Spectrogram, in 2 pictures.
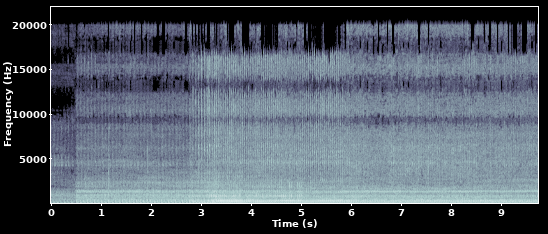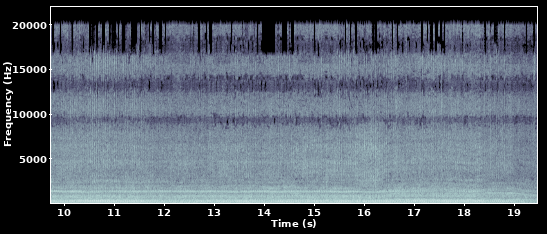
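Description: A self-propelled KSM 0.6 mulching mower runs loud and close while it cuts and mulches grass between bushes. Its engine drones steadily and throatily the whole time, swelling slightly as it works, with no talk.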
